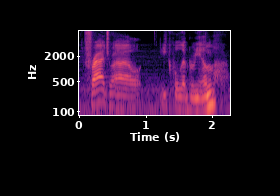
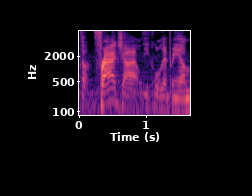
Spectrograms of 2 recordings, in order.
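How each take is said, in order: First: Equilibrium is said with strong extra emphasis. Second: Equilibrium is said without extra emphasis. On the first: The speaker calls it right. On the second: The speaker calls it wrong.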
